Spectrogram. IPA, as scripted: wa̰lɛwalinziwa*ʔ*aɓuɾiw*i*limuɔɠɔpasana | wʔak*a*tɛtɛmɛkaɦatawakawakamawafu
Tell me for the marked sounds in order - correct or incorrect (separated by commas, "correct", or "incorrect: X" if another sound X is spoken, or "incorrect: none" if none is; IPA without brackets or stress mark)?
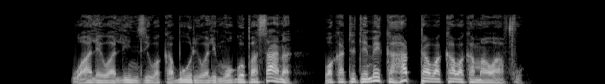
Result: incorrect: k, incorrect: a, correct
